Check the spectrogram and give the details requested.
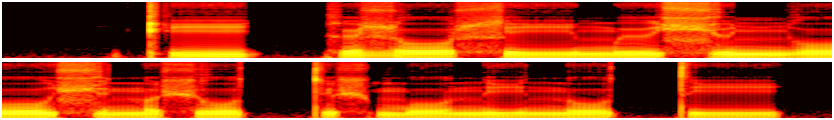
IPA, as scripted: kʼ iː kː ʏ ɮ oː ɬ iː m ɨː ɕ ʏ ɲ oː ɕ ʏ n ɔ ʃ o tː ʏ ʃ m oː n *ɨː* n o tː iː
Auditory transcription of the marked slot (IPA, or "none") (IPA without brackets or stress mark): iː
